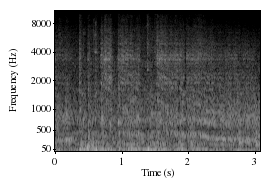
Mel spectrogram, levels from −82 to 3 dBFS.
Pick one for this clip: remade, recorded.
recorded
